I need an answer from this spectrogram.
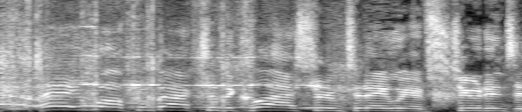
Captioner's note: applause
